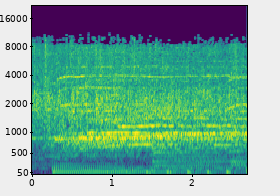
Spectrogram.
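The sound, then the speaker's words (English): A church audience clapping hands, a steady dense wash of applause mixed with crowd noise and a low droning tone, continuous and moderately loud throughout. “Clap for them. Oh, a mighty hand clap. Your clap is feeble.”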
